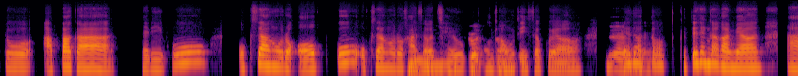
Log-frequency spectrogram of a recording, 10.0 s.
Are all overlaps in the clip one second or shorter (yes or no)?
no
